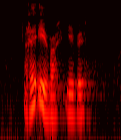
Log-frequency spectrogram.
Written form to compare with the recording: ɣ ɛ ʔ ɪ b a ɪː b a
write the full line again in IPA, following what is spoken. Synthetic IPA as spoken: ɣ ɛ ʔ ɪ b a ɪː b ɛ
